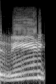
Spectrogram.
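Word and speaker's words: read: सर ये रीड की जगह पे रीड आ गया, रीड नहीं बेटा, रेड है। वर्ब की तीसरी form, spell same but pronunciation is different. ये रीड नहीं पढ़ा जाता है बल्कि रेड है, और the story is रेड बाई यू।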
